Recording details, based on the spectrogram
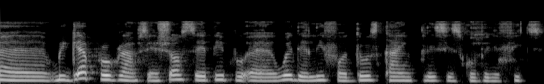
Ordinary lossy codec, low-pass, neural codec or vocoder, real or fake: none; none; codec, 16 kHz, 16 kbps, FunCodec, trained on LibriTTS, 50 frames a second; fake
